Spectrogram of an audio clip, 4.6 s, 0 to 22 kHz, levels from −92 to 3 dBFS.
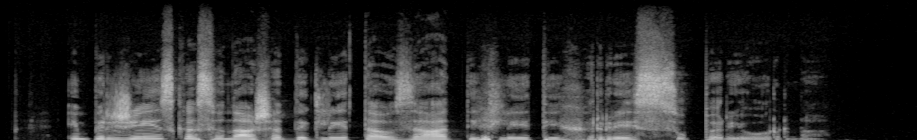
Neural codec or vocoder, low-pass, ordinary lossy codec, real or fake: none; none; none; real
